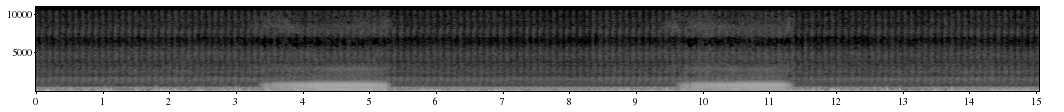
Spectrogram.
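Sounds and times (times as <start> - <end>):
dog snoring: 3.3 - 5.4, 9.5 - 11.4.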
